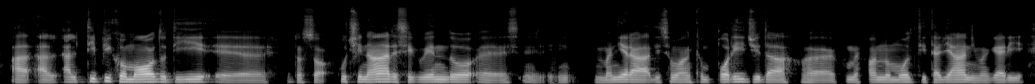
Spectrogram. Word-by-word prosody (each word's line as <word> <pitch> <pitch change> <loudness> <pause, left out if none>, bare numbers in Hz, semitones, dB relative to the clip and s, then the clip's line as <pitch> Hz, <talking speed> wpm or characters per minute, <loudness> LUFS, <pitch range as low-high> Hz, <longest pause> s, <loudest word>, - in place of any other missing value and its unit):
a - - +2
al 105 -1 -2
al 115 -1 -3
tipico 135 0 +1
modo 120 +1 +6
di, 115 +1 0
ehm, 95 -4 -5 0.3
non 110 -2 -6
so 110 - -5
cucinare 120 0 +4
seguendo, 115 0 +1
ehm, 100 -2 -5
s 100 - -12
i 105 - -9
s 95 - -15
ni 100 - -10
i 105 - -10 0.2
in 105 - -9
maniera 105 0 +3
diciamo 105 +1 -4
anche 110 +2 -4
un 110 -1 -7
po' 115 0 +2
rigida, 115 -4 0
ehm, 100 -2 -3
come 110 -2 -5
fanno 110 0 -2
molti 110 +1 -2
italiani, 110 -1 +1
magari 100 0 -2
110 Hz, 175 wpm, -24 LUFS, 105-115 Hz, 0.3 s, modo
